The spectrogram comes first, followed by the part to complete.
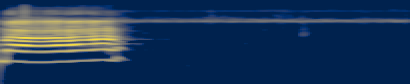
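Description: A woman's voice draws out the last word of a sentence for about half a second. After it, only a faint, steady, high-pitched insect drone remains.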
